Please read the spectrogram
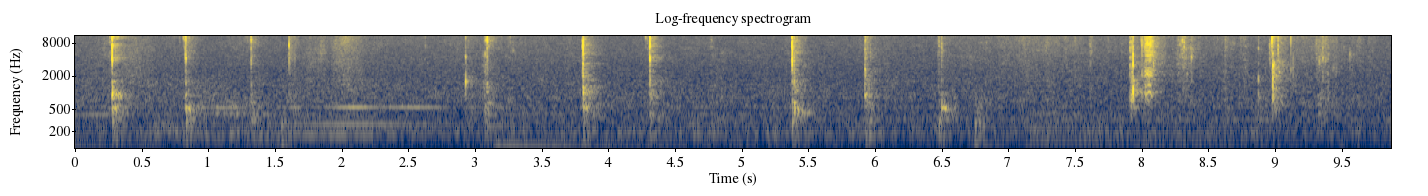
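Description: Slime being poked and squeezed by hand, giving irregular sharp clicks and pops as trapped air is pressed out, more than a dozen of them with no steady rhythm.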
